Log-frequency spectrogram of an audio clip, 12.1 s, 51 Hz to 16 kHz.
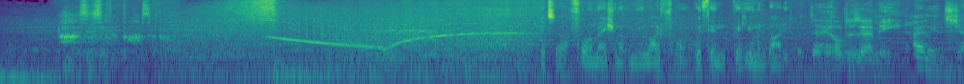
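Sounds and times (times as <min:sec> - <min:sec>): siren wailing: 0:03.2 - 0:07.0.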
